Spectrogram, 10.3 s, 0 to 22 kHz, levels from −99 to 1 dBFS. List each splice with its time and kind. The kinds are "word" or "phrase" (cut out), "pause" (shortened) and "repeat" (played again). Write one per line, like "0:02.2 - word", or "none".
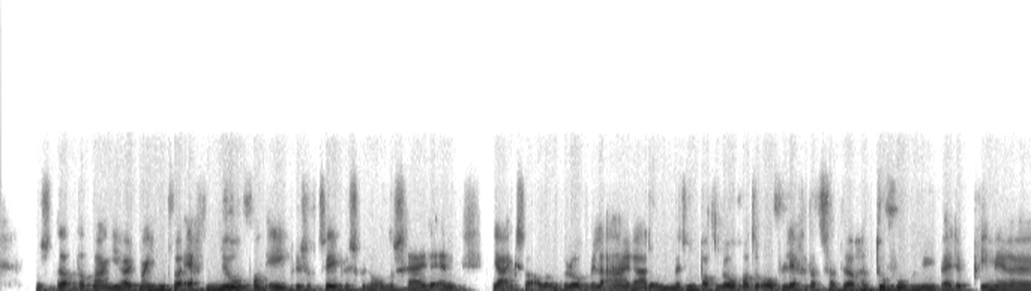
none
